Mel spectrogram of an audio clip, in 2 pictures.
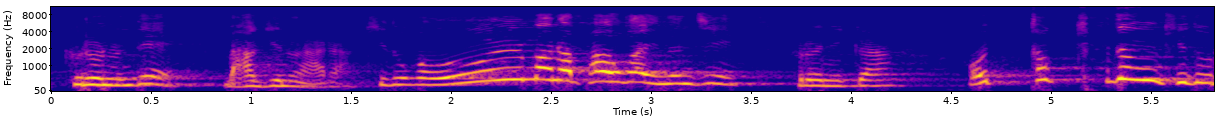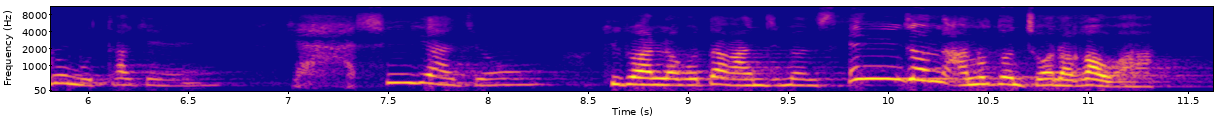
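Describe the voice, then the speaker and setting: A woman's voice: sits high, big pitch swings, normal speed, darkish tone. A woman pastor preaching a sermon in an emphatic way, peppered with rhetorical questions. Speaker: senior pastor. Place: church sanctuary. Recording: long reverb of a church hall.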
